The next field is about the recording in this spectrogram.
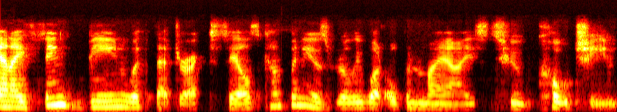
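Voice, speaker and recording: Somewhat breathy and at a medium pitch, a woman with an American accent speaks at a moderate pace, her pitch swinging very widely. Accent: North Dakota accent, noticed by others. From US Upper Midwest, northwest North Dakota. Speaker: rancher and mindset coach. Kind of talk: podcast interview.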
